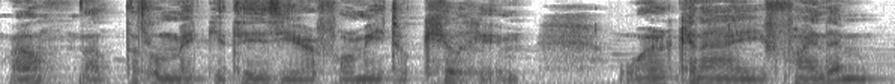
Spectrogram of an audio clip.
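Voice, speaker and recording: Sardonic man with a dark, mellow voice. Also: on the low side, moderate pace, faint music behind. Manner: sardonic, amused, swearing, hesitant phrasing. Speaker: gamer playing in character. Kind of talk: in-character roleplay commentary, thinking aloud.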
